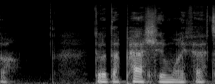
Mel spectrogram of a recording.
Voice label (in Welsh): "pell", Welsh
